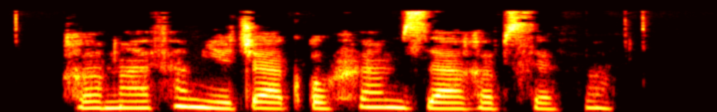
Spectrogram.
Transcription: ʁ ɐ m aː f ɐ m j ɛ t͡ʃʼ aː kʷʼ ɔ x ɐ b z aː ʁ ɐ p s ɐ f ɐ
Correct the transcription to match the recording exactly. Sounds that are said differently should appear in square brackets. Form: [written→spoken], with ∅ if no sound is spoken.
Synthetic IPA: ʁ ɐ m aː f ɐ m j ɛ t͡ʃʼ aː kʷʼ ɔ x ɐ [b→m] z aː ʁ ɐ p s ɐ f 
